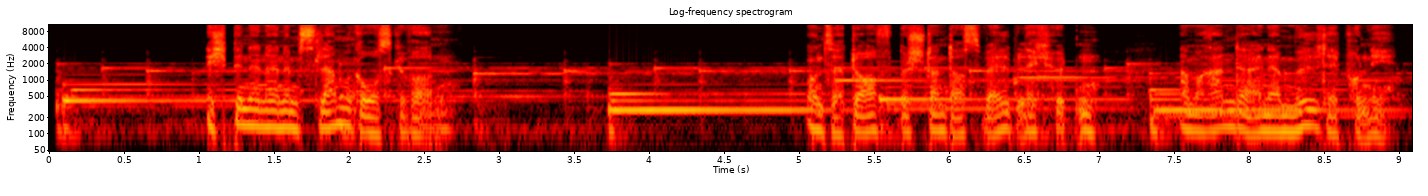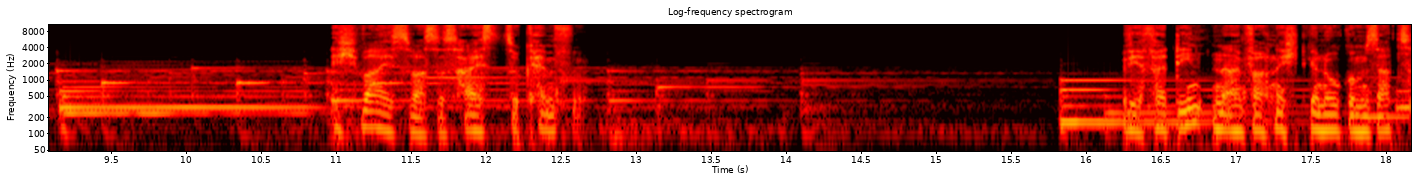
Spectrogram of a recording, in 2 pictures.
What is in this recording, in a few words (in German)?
Sprecher Storytelling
